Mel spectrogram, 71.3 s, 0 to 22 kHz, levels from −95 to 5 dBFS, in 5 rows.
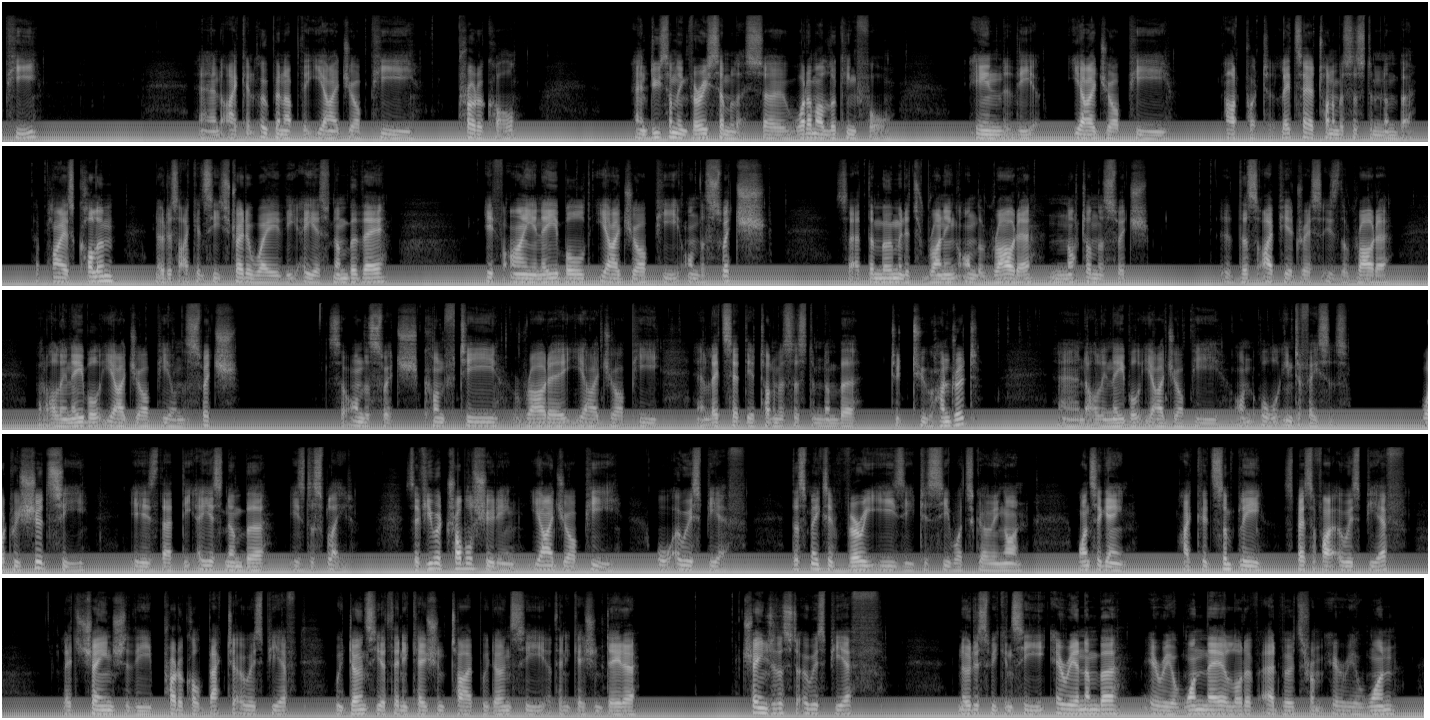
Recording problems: electrical hum; noticeable; throughout; 50 Hz, 15 dB below the speech

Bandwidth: 14.5 kHz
